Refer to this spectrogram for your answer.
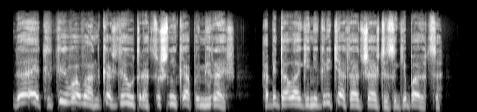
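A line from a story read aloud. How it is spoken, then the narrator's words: Creaky, grating voice. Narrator (Russian): проскрипел, как ржавая дверь, Толян, краснолицый с большим пузом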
